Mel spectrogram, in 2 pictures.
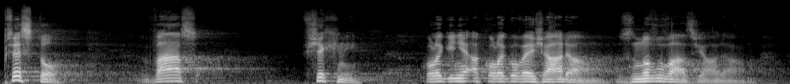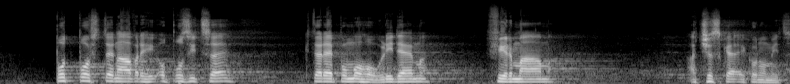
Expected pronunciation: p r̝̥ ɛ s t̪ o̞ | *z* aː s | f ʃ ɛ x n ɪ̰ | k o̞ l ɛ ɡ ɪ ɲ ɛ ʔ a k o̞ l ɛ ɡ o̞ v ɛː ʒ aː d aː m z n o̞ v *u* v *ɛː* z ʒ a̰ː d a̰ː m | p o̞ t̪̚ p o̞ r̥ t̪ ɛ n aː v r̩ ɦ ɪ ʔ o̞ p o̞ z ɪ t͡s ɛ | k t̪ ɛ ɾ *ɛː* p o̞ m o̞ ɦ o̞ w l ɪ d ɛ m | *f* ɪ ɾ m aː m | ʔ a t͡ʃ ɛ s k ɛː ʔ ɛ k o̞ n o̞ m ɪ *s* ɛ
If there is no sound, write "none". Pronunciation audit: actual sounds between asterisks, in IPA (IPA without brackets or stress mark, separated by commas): v, u, aː, ɛː, f, t͡s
